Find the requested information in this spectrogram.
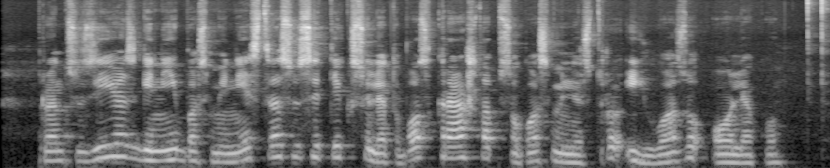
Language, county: Lithuanian, Kaunas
